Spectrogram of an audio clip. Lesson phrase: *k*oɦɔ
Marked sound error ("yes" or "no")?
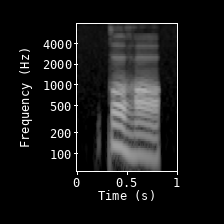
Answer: no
